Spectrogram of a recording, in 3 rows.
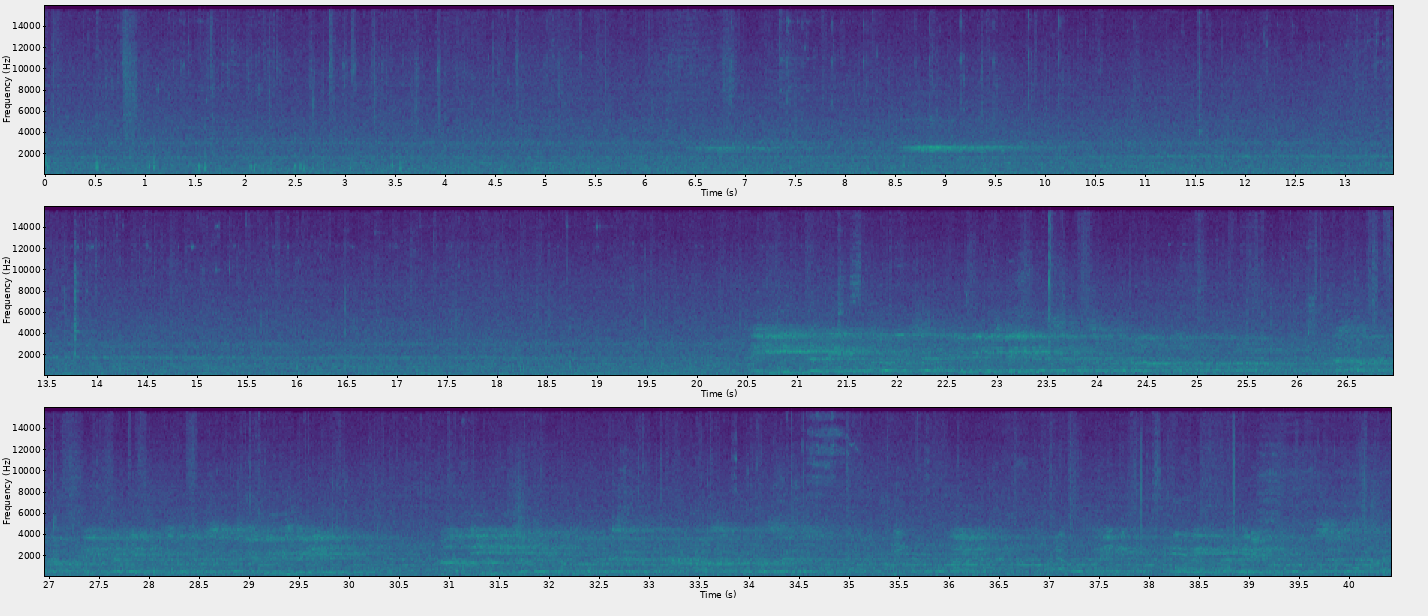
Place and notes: glasgow central station, rush hour, diesel train engine rumble
15 July 2010, ~08:00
